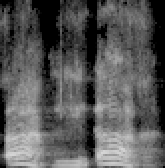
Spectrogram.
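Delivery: high strained mock moans of pain; pained groans. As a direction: act out the groaning at the counter. Retold pained groans at counter.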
